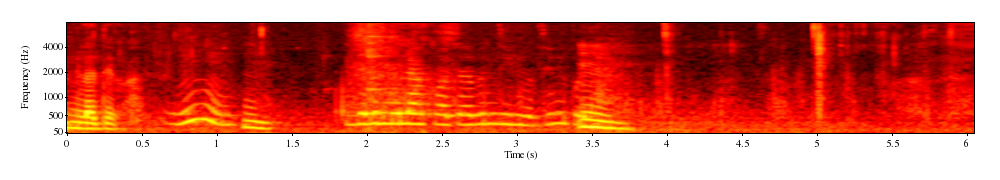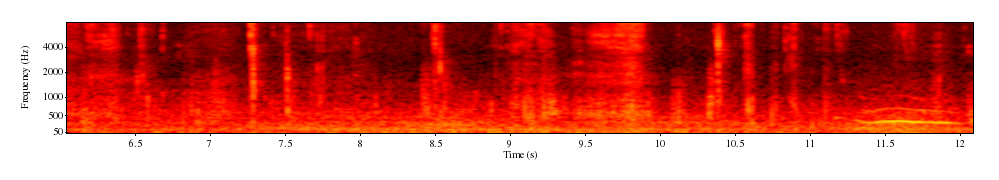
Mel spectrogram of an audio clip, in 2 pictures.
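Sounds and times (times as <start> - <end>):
people chewing: 3.4 - 12.0.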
